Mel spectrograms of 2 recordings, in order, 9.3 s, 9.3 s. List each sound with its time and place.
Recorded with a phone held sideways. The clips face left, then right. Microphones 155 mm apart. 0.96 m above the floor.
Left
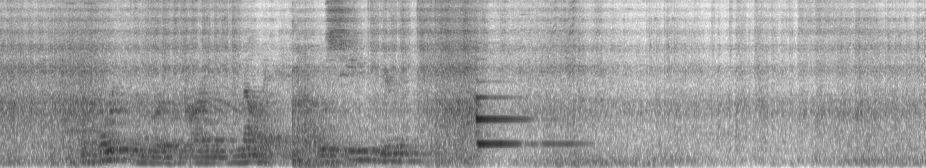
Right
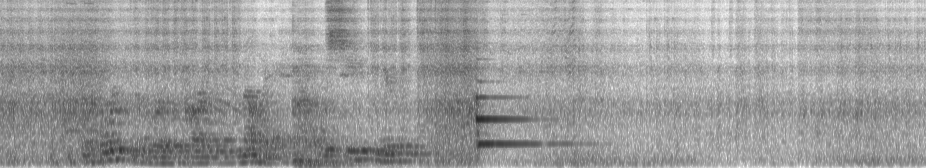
0.8 s a man speaking: 75° left (ahead or behind), 1.5 m; by 3.9 s 55° left (ahead or behind), 2.5 m
2.9 s an explosion: 65° left (ahead or behind), 0.6 m
4.8 s a piano: 10° left (ahead or behind), 1.4 m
